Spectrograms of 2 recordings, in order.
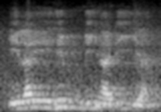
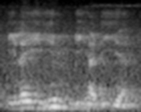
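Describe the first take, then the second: Both takes have the same delivery.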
